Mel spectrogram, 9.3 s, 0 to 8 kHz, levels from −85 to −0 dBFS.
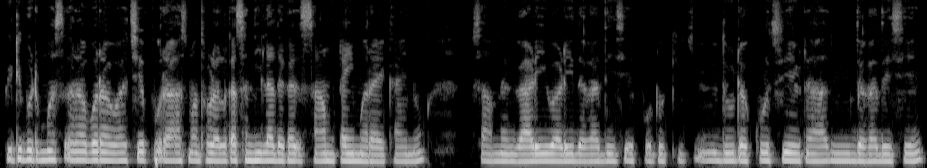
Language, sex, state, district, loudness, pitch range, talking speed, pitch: Halbi, male, Chhattisgarh, Bastar, -22 LUFS, 130-140 Hz, 200 wpm, 135 Hz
